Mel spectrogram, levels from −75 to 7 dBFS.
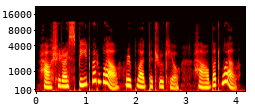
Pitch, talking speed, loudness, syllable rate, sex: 250 Hz, 145 wpm, -17 LUFS, 4.0 syllables/s, female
